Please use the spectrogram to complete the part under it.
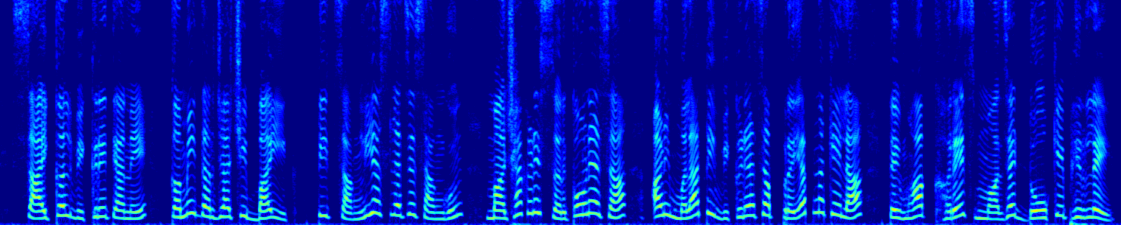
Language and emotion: Marathi, angry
